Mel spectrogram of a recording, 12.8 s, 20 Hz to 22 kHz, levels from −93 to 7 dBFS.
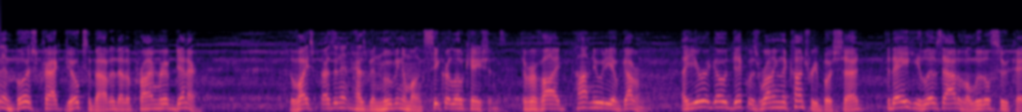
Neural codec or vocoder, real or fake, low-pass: codec, 16 kHz, 8 kbps, FunCodec, trained on LibriTTS, 25 frames a second; fake; 7.2 kHz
